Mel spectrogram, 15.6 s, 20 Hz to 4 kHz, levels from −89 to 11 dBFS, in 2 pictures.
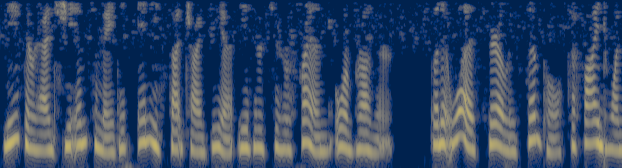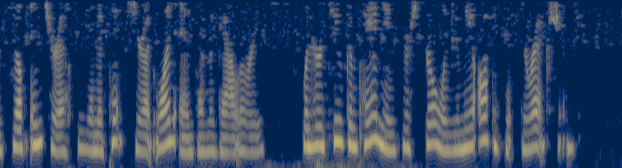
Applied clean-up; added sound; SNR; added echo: classical method Wiener filter.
